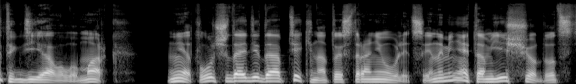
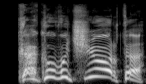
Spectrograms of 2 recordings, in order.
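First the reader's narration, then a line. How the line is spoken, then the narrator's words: Yelling. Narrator (Russian): завопил он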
